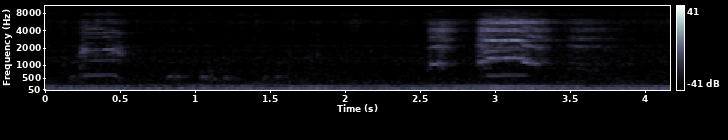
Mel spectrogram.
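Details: ['Crowing rooster in a chicken coop on a sunny day: a short nasal call, then a loud, bright crow of about a second with a rising-then-falling tone, over constant low hum.']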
